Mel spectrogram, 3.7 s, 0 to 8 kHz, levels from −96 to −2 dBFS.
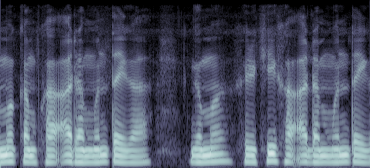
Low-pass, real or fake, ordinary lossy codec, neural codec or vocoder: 7.2 kHz; real; none; none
